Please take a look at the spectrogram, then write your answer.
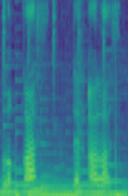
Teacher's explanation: L merupakan konsonan artikel alveolus yang dihasilkan dengan menaikkan lidah ke langit-langit sehingga udara terpaksa diaduk dan keluarkan melalui kedua sisi lidah, dan bunyi yang dihasilkan seperti lekas dan alas.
